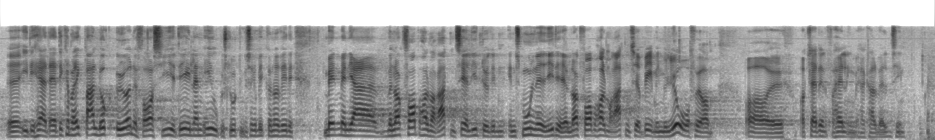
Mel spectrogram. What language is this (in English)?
Danish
